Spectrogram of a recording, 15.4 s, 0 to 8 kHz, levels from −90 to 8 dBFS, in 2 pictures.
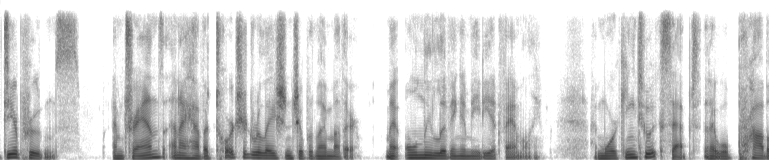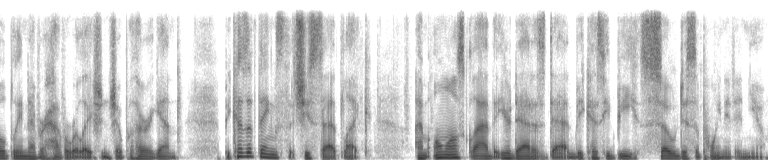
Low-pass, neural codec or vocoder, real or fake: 7.2 kHz; none; real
